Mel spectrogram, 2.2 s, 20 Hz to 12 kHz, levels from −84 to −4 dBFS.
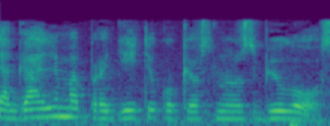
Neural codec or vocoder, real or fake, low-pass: none; real; 7.2 kHz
